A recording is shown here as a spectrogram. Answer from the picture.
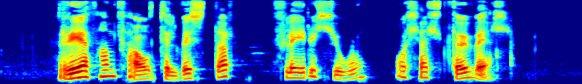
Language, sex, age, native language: Icelandic, male, 40-49, Icelandic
